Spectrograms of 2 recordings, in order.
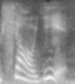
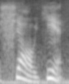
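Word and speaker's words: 靥: 字的音，如笑叶不要念成了笑燕，而梦魇也不要念成了梦魇。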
